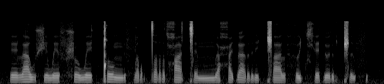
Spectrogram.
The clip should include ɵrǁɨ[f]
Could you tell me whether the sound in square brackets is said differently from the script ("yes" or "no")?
no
